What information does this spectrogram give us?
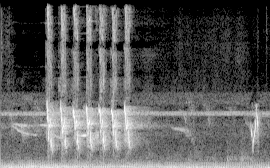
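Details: Bar-winged prinia (ciblek kristal) song used as a master recording for training competition songbirds: a rapid burst of seven sharp high chirps over about a second, then quiet with a faint low hum and one later note.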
